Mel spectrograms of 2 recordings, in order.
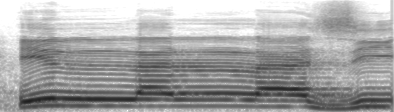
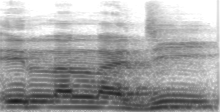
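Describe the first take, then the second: First: The consonant is a buzzing z sound. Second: The consonant is a j sound. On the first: "bukan jadi berarti bukan illalazi" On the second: "itu pakai jim"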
